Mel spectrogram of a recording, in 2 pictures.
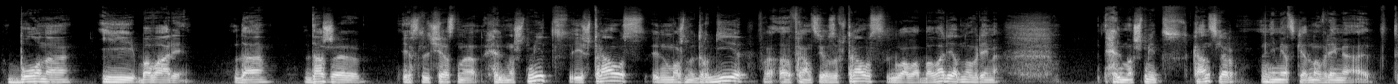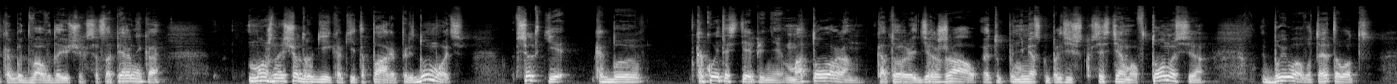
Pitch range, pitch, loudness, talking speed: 105-125 Hz, 110 Hz, -10 LUFS, 125 wpm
